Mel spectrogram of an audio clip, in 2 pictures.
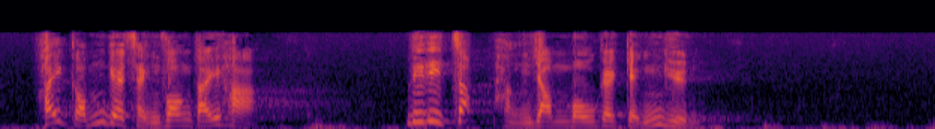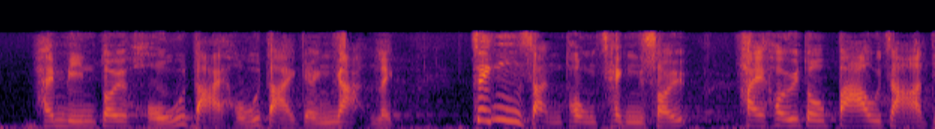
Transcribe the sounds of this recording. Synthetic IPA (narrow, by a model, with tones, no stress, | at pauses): hɐ˨˥jkɐ˨˧mkɛː˧t͡sʰɪ˨˩ŋfɔː˧ŋt̪ɐ˨˥jɦaː˨˩ | niː˥t̪iː˥t͡sɐ˥p̚hɐ˨˩ŋjɐ˨mːo˨wkɛː˧kɪ˨˥ŋjyː˨˩n | hɐ˨jmiː˨nt̪ɵ˧ɥho˨˥wt̪a̰ː˨jho˨˥wt̪aː˨jkɛː˧ŋaː˧t̚lɪ˨k̚t͡sɪ˥ŋsɐ˨˩nt̪ʰʊ˨˩ŋt͡sʰɪ˨˩ŋsɵ˨˥ɥhɐ˨jhɵ˧ɥt̪o˧wpaː˧wt͡sa̰ː˧t̪iː˦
